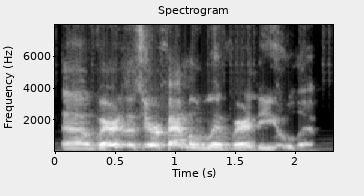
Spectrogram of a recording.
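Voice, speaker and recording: A man's voice: medium pitch, racing, a bit bright, roomy sound, soft background music. A man interviewing a fighter, asking his questions with many hesitations.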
